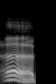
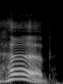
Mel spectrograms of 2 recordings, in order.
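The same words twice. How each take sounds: First: The word starts with a vowel, H silent. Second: The word starts with a pronounced H sound. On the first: The speaker calls it wrong. "It's not an herb, is it?" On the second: The speaker calls it right. "It's a herb. what's wrong with pronouncing that H?"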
